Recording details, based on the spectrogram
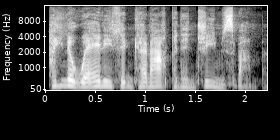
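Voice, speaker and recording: A woman playing a brisk, tongue-in-cheek private detective with a Welsh accent, acting and narrating in a comic audio drama. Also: fairly low pitch, dry recording, studio quality. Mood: baffled.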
